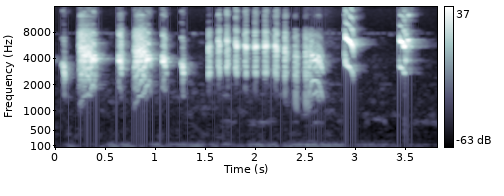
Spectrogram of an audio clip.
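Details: Long-tailed shrike singing as a provoking lure for other shrikes: harsh scratchy notes, then a rapid rattling series of clipped chatters, ending with two sharp high downslurs, with a faint low hum beneath.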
